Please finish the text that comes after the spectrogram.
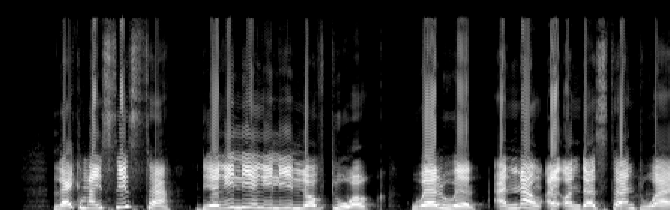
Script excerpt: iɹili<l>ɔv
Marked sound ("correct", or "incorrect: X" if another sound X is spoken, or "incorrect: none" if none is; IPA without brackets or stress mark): correct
